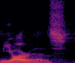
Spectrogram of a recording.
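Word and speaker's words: Miyares: Lieutenant winom Earl Sears and attorney general Jason Marez I checked with him before that's how you pronounce his name because he was here earlier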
